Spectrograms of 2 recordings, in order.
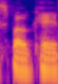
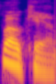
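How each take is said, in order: First: It is pronounced the way the spelling suggests. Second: It is pronounced differently from what the spelling suggests. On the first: The speaker calls it wrong. "It looks like Spokane to me" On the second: The speaker calls it right. "but it's Spokane. I know it"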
